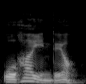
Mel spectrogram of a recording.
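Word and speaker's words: Ojai: 영어로 오하이인데요. 캘리포니아에 있는 도시 이름이에요. 발음이 오하이라서 고객이 탑승하면 오하이 오님 하고 인사한다는 거예요.이 차량은 중국 지커라는 회사가 만들었어요.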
